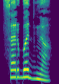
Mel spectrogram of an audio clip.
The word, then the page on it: ಸರ್ಬಜ್ಞ: Kannada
